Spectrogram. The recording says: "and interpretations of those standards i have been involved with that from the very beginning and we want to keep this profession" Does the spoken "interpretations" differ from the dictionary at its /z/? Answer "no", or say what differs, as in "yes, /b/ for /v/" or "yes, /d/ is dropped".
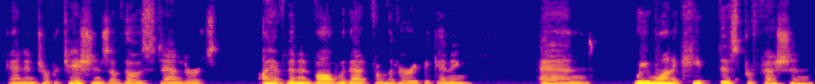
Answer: no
